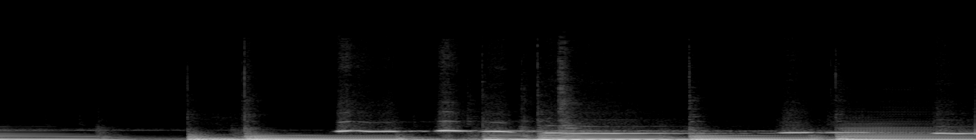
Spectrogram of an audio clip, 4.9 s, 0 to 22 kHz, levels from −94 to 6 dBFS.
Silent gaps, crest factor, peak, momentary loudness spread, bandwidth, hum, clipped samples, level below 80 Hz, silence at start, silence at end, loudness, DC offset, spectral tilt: none; 14 dB; -10 dBFS; 9 LU; 3.1 kHz; none; under 0.1%; -28 dBFS; 0 s; 0 s; -25 LUFS; under 0.1%; -10.5 dB/octave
